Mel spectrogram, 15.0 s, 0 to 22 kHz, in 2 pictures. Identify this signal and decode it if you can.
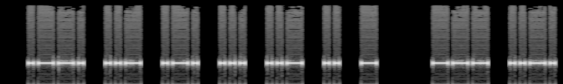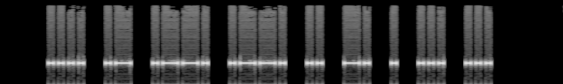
Morse code, heard as a keyed tone, about 18 wpm, spaced as for 15 wpm, 1000 Hz. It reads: PURSUIT OF HAPPINESS
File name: qotdfiles / 15wpm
